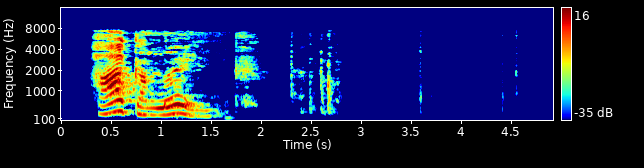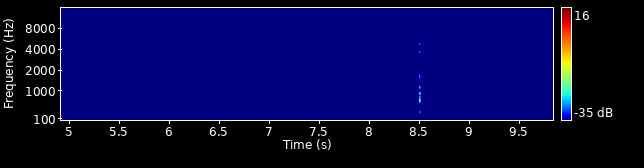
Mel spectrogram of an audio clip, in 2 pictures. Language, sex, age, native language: Icelandic, female, 8, Icelandic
